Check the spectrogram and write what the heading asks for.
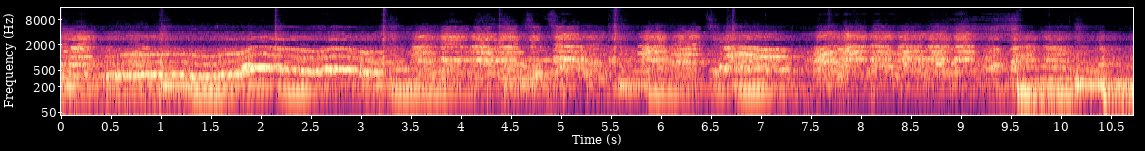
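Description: A large choir, mostly women's voices, singing together, with held notes and gliding melody lines.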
